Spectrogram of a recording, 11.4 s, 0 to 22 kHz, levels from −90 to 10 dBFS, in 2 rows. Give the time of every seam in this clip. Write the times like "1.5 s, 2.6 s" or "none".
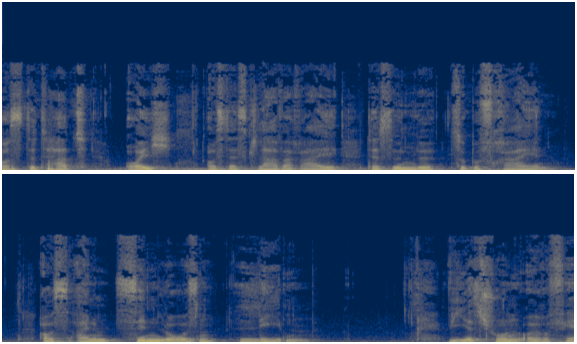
6.0 s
